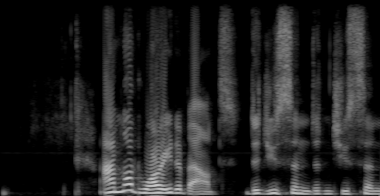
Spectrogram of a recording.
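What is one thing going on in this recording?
A middle-aged woman speaks with animation into a microphone through loudspeakers.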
